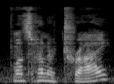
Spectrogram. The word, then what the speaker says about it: Monster Hunter Tri: Monster Hunter Tri? Yeah, that's how you pronounce Monster Hunter 3.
